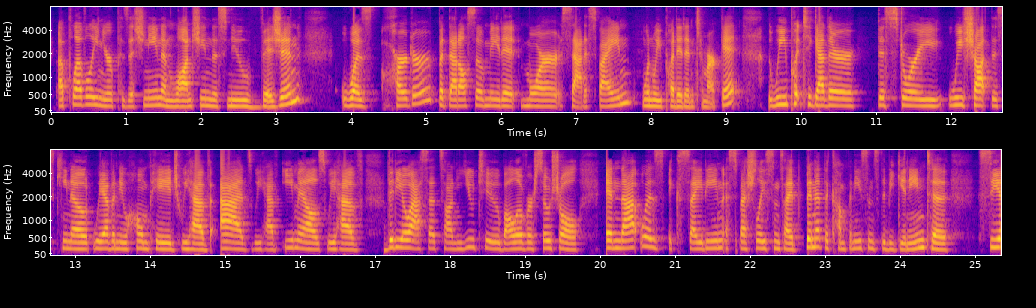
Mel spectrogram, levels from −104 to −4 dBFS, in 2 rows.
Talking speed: 165 wpm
